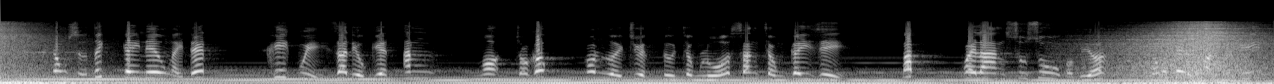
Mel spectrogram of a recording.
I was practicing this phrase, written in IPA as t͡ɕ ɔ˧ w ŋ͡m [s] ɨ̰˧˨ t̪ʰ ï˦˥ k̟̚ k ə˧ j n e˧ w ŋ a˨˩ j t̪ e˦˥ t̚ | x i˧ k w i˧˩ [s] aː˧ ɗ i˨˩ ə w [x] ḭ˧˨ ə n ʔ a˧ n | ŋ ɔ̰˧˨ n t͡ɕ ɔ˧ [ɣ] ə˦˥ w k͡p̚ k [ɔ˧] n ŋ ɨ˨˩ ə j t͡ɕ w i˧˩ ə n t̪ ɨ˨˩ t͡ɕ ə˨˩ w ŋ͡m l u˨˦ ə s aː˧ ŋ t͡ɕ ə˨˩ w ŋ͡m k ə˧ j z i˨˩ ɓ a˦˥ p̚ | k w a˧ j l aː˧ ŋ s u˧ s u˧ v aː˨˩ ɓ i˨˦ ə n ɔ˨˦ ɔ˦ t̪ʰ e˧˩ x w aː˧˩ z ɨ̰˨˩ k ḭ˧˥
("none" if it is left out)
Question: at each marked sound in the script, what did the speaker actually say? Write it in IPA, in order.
s, z, k, ɣ, ɔ˧

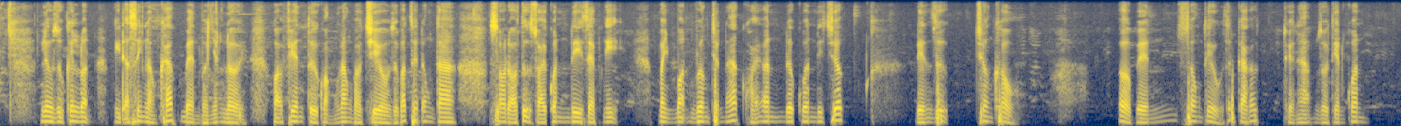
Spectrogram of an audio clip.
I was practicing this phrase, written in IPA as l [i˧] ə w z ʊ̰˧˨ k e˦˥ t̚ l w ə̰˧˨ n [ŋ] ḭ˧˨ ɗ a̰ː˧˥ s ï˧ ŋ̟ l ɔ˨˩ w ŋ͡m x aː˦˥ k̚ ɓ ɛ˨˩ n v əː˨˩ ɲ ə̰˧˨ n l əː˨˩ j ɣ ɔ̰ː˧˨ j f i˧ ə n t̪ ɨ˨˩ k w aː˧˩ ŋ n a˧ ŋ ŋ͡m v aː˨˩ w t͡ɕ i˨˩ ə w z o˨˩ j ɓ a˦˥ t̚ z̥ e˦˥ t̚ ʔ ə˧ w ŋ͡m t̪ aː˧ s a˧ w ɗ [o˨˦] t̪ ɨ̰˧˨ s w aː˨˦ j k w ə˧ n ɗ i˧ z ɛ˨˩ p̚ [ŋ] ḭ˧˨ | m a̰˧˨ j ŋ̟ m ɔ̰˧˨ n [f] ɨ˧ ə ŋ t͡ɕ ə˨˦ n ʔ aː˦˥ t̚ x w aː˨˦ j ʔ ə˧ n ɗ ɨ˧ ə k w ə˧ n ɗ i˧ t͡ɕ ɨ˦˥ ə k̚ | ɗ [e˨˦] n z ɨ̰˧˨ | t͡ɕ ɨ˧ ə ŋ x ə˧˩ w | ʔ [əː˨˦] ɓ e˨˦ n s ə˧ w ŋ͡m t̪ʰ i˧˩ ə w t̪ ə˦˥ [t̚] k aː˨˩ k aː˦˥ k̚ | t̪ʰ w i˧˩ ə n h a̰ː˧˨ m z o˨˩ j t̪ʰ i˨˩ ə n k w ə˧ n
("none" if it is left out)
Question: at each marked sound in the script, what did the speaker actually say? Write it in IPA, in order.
i˧, ŋ, ɔ˨˦, ŋ, v, e˨˦, əː˧˩, t̚

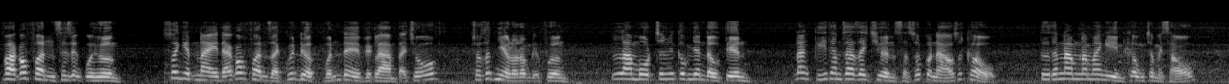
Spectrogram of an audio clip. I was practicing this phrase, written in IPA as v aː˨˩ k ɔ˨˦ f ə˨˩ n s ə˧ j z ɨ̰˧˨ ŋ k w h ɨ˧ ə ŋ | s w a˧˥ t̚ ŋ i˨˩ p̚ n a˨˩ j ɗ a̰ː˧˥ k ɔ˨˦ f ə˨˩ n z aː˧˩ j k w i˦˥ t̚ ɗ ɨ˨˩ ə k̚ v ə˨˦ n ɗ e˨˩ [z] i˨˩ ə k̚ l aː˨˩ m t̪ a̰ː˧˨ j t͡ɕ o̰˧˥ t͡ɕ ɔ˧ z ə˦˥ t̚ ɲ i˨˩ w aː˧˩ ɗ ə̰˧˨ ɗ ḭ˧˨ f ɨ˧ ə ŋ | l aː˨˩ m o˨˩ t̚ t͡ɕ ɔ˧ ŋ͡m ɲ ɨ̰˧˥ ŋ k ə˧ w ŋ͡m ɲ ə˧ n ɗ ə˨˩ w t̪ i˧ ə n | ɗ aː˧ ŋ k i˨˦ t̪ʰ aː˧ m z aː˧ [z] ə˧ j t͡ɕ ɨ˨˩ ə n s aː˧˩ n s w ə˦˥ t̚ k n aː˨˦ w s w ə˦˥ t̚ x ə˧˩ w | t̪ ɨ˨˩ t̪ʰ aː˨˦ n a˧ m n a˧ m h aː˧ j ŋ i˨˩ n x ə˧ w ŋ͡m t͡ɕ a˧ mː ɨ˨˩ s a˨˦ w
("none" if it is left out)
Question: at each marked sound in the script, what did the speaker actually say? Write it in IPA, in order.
v, z

